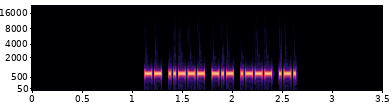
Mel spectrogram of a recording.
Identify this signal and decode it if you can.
Morse code, heard as a keyed tone, about 46 wpm, 700 Hz. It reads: M2KJR
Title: Code Groups - 5 Letter:Numbers - 50wpm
